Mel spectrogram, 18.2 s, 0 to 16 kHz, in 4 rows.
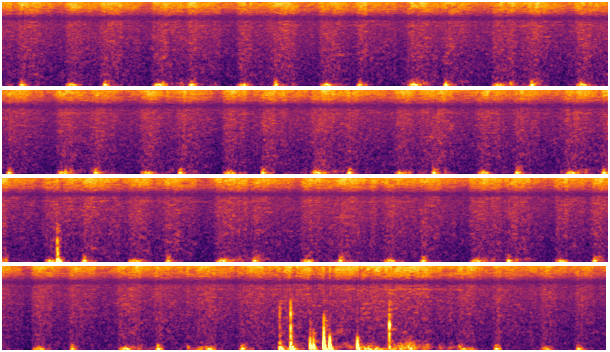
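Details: Pounding heartbeat with heavy breathing after doing jumping jacks: fast, strong, regular paired heart thumps at about 120 a minute with a brief burst of breath noise, a rapid heartbeat after exercise.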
